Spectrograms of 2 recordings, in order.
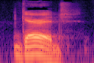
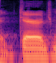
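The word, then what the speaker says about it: Gearóid: His name looks like Geroid or Gerald. but it's actually pronounced Garage, as I understand it. So that's, yeah, Garage McDade.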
